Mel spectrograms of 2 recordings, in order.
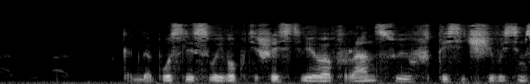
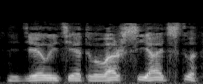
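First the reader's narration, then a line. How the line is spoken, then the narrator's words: Desperate exclamation. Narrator (Russian): в отчаянии воскликнул Бертуччо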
